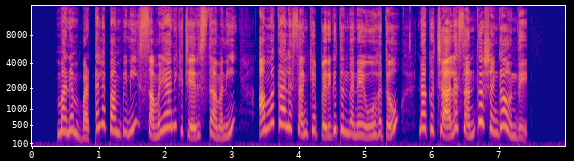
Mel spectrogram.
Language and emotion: Telugu, happy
